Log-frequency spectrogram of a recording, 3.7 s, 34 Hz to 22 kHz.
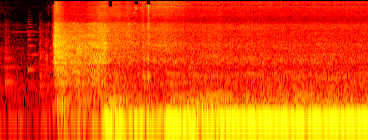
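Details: OBS Chevrolet C1500 with a 350 V8, first start after a distributor replacement with timing set at zero: brief crank, then it catches at once and settles into a strong, even idle, starting and running properly.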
